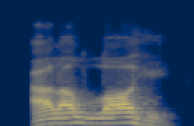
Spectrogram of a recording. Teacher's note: اس میں جلالت کا ما قبل مفتوح ہے اس لیے اس کو مفخم ادا کریں گے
